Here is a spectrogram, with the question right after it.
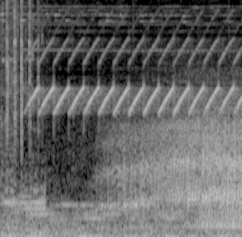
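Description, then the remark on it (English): A sonic weapon called the Sonic Disruptor blares a loud, piercing electronic shriek: rapid, repeating high-pitched upward sweeps pulsing steadily over a low rumbling hum, with no voices. “I call it the Sonic Disruptor.”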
